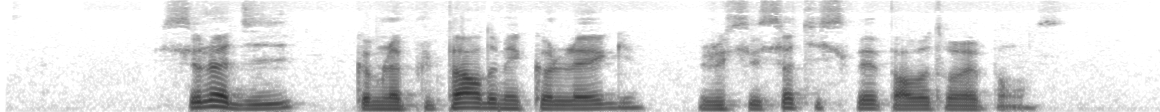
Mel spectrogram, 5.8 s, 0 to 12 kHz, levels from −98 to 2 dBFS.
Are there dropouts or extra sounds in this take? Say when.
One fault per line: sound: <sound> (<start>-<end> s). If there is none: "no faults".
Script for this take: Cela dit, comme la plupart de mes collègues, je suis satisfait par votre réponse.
no faults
